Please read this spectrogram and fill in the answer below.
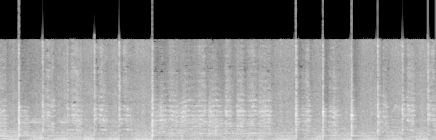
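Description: Steel spatula striking and scraping a large flat iron griddle (tawa) while chopping and stirring a frying egg mixture. Sharp irregular clanks come about two a second over a steady sizzle.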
